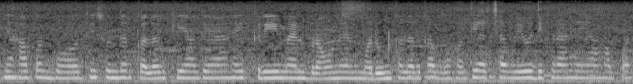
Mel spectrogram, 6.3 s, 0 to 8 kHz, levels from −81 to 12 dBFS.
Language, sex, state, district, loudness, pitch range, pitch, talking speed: Hindi, female, Maharashtra, Gondia, -13 LUFS, 220-235 Hz, 230 Hz, 235 wpm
